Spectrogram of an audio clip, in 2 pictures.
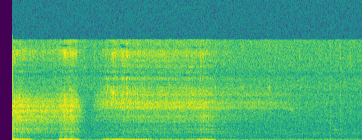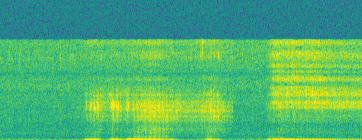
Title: Mini Pit snoring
